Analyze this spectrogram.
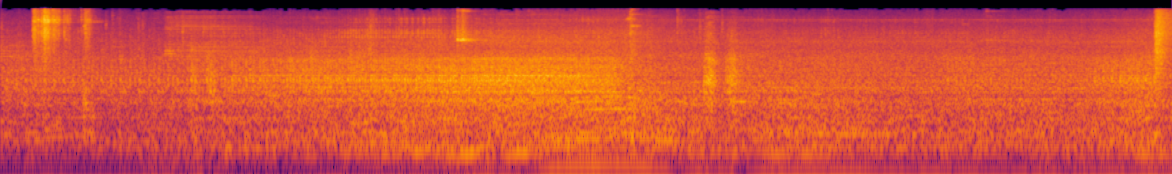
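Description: Small city bus (buseta) engine and cabin noise heard from inside while driving, growing louder toward the middle and then easing, with a few short rattles and clicks.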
